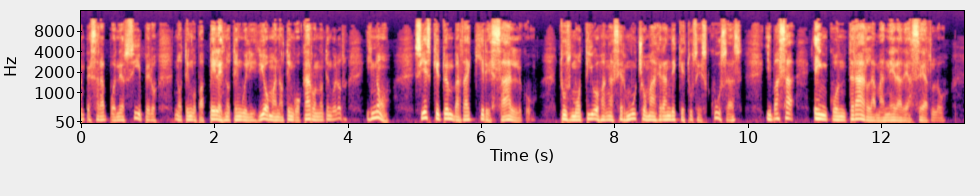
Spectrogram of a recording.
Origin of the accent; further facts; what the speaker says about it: Lima, Peru; now in Miami, United States; Yo originalmente soy de Perú, nací en Lima. Vine hace 27 años aquí a este país, a Miami, me quedé radicando aquí.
